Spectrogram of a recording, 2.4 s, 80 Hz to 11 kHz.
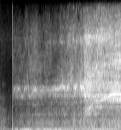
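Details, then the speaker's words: Tamiya MF-01X RC car on a speed run after makeshift crash repairs, about 34 mph: motor rush rises into a harsh grinding whine mid-run as gears slip; stripped drivetrain gear. "oh that didn't sound good did it I think uh I think I shredded a gear"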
